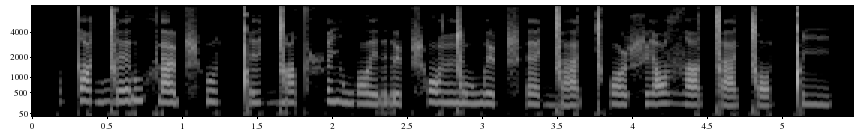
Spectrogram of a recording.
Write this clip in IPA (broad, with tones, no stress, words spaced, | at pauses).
tˤi˨ɡ͡ǀɛ˦ɾu˦xɾa˨ ʈ͡ʂʰʊ˨ǃɪ˨ɡ͡ǀɔ˦tˤxi˦˨ wɔ˨e̯rɪ˦ ʈ͡ʂʰɔ˦ŋ͡ǀu˨wɪ˨ ʈ͡ʂʰɛ˨ɡ͡ǀa˨ ǀʰɔ˨ʂi˨˦o̯ zˤi˨ ǀa˨ǀɔ˨ ǃi˦˨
